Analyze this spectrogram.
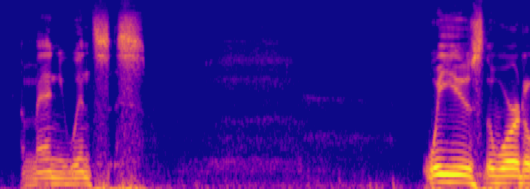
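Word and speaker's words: amanuensis: across as you study these matters and it's immanuensis do you want me to spell that one a m-a-n-u-e-n-s-i-s immanuensis we use the word a lot of times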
